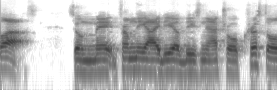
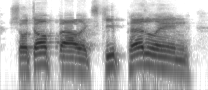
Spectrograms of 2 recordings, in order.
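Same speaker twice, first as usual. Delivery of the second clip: loud, clumsy, put-on German accent; 4 semitones higher, 8 dB louder than usual. Retelling what german teammates kept saying during a ride, in a german accent. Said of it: "Excuse my German accent".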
